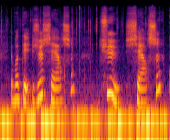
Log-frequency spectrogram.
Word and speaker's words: cherche: Para você observar que a gente não pronuncia nem o S do tu, então a gente vai falar tu cherche, e nem o NT do il, elle no plural. Então a gente vai dizer il cherche, elle cherche. E aí a pronúncia vai ficar a mesma para todas essas pessoas que estão aí listadas.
